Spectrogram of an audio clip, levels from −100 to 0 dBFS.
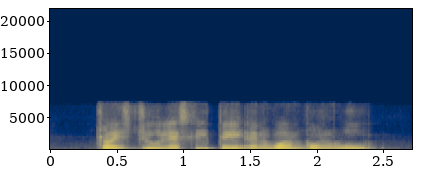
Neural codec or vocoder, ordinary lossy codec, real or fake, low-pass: codec, 24 kHz, 1 kbps, SNAC; none; fake; 7.2 kHz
